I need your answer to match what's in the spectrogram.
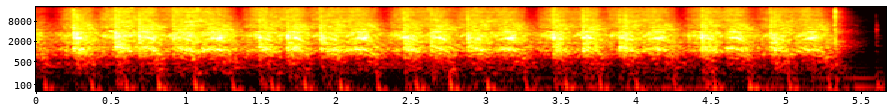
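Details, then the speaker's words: Nissan Micra with swapped Audi/VW 1.8T engine, first crank with nothing else connected: starter spins it over with an even chuffing rhythm for about five seconds, never catches; normal cranking, not expected to start. "I think we're ready to turn the key it's not going to start because nothing else is connected but we'll at least see if it turns over"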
